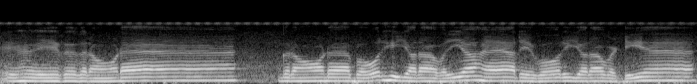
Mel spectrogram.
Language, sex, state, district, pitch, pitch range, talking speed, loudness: Punjabi, male, Punjab, Kapurthala, 160 Hz, 155-180 Hz, 135 wpm, -11 LUFS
